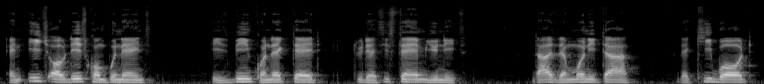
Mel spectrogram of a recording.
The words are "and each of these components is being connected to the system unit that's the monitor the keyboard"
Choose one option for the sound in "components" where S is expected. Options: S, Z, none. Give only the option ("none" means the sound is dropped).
S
